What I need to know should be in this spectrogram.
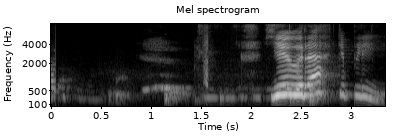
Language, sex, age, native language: Icelandic, female, 7, German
